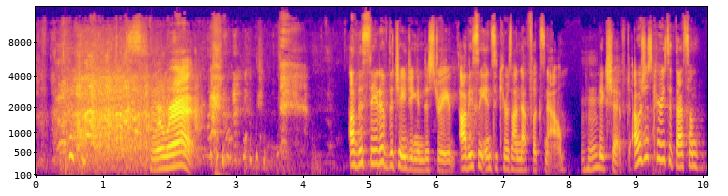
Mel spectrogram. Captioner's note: laughter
